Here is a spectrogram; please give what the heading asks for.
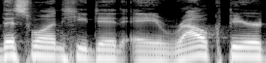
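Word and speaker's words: Rauchbier: So I always say Rauch beer, and that's how I kind of learned to pronounce it. And so, I mean, I'm sure somebody will email us and tell us we're wrong one way or another. So, but I go with Rauch beer.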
